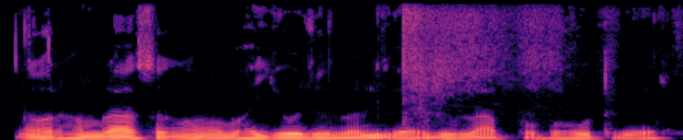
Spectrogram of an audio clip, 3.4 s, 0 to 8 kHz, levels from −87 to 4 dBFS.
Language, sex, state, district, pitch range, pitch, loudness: Maithili, male, Bihar, Saharsa, 115-120 Hz, 120 Hz, -19 LUFS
